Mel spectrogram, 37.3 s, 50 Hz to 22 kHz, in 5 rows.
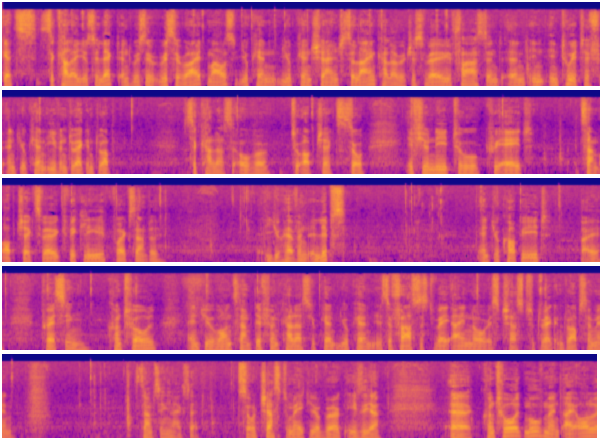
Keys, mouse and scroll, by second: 0.1 click, 0.4 click, 1.2 click, 1.5 click, 3.0 right click, 3.6 right click, 4.4 right click, 4.8 right click, 5.1 right click, 5.2 click, 6.0 click, 9.5 click, 11.8 click, 16.3 click, 20.9 ctrl+click, 21.9 click, 23.0 click, 24.0 click, 24.6 ctrl+click, 26.1 click, 28.1 click, 33.8 alt+Tab.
